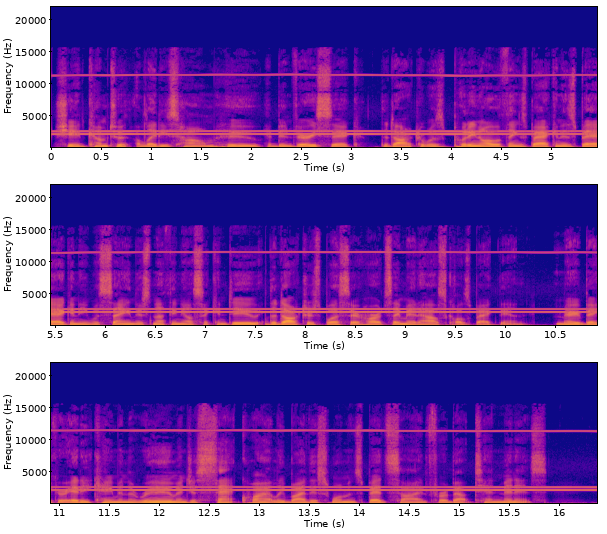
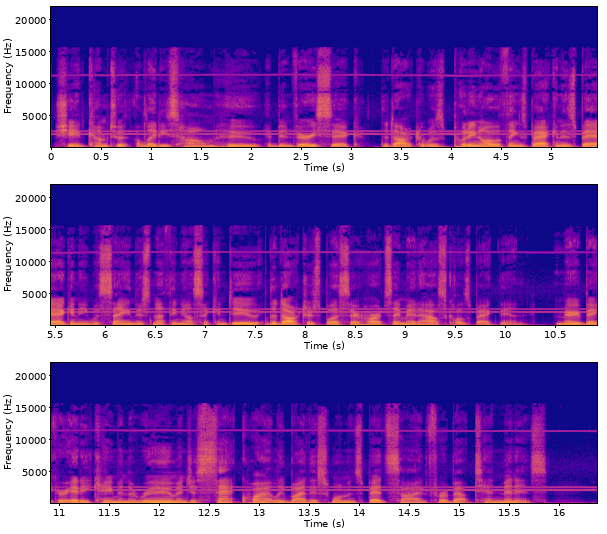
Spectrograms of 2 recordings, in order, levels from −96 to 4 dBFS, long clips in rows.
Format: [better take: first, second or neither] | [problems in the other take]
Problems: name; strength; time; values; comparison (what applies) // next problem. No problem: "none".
second | high-pitched whine; loud; throughout; 2 kHz, 7 dB below the speech; faint in the second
